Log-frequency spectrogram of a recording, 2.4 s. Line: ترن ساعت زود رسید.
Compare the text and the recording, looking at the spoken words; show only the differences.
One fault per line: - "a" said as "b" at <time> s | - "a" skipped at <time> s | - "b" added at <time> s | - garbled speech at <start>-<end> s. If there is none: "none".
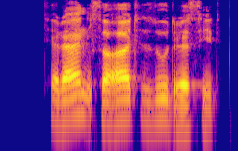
none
